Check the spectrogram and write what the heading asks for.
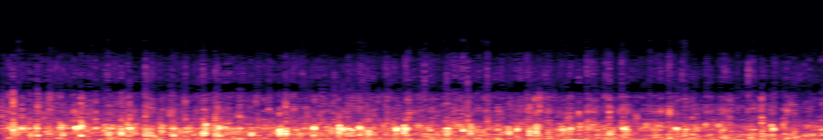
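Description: Crowd in the stands applauding, a steady dense patter of many hands clapping.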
